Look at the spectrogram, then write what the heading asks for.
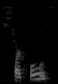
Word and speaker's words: circles: So if you were to spell the word circles, C-I-R-C-L-E-S, you'd spell it S-I-R-K-L-E-S, because the first C goes S and the second C goes K.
